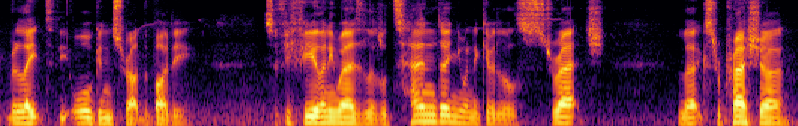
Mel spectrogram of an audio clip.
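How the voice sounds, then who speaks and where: A man leads a guided morning meditation and self-massage in a gentle, unhurried, soothing way, speaking in short phrases. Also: mid-range voice. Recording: clear steady background ambient noise.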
